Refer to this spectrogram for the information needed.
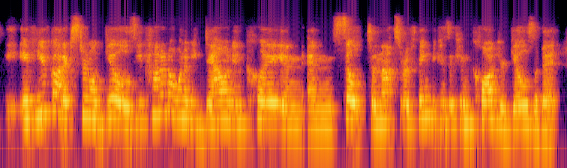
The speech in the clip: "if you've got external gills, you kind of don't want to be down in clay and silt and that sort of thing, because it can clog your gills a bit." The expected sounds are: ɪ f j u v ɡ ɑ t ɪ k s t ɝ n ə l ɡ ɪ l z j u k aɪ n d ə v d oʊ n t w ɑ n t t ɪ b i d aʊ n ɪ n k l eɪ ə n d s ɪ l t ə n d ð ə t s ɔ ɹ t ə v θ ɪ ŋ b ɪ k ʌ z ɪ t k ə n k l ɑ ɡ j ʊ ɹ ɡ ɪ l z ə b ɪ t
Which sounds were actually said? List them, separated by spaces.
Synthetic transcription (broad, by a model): ɪ f j u v ɡ ɑ t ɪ k s t ɝ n l ɡ ɪ l z j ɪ k aɪ n d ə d oʊ n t w ɑ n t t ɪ b i d aʊ n ɪ n k l eɪ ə n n s ɪ l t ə n ð ə t s ɔ ɹ t ə v θ ɪ ŋ b ɪ k ʌ z ɪ t k ə n k l ɑ ɡ j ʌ ɹ ɡ ɪ l z ə b ɪ t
